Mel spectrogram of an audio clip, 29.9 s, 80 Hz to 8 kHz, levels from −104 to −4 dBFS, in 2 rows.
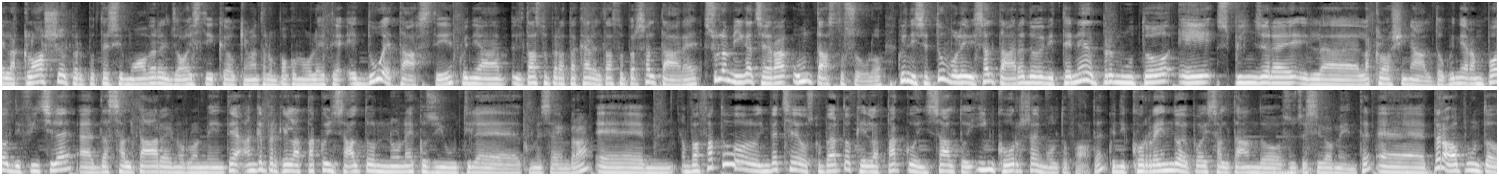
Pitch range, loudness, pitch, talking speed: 130-165 Hz, -19 LUFS, 145 Hz, 185 wpm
